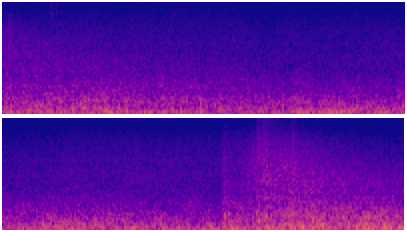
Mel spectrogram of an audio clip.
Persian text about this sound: ما روی مریخ به دنیا آمدیم و بزرگ شدیم. هیچ وقت همچین طوفانی ندیده بودم.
